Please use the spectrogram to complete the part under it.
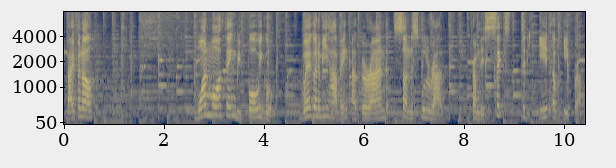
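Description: A young man hosting a children's Sunday school session and leading a prayer, calm and friendly. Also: sits high, a little slow. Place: studio with green screen. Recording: music playing underneath.

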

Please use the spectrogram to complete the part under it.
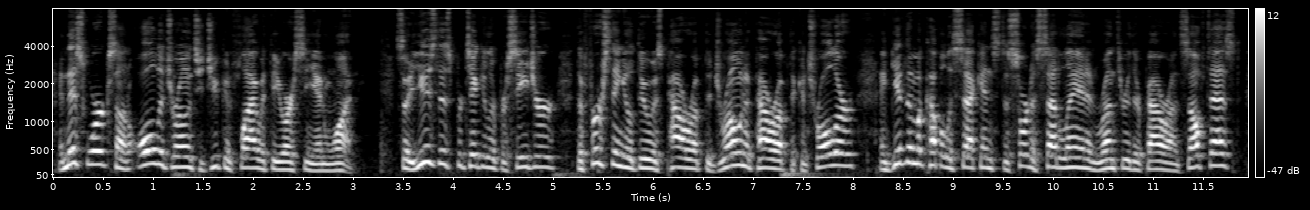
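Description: Male tutorial host, brisk and fairly high voice, friendly explainer energy. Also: a bit bright. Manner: upbeat, chatty, playful. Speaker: drone channel host. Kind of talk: hands-on tutorial.

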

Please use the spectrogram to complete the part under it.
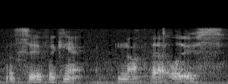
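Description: A man casually explaining a small engine repair in his home garage, relaxed and dryly joking, with plenty of fillers as he works. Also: mid-range voice, measured pace, gravelly, highs cut off, background noise. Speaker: repair instructor. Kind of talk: casual hands-on repair tutorial.

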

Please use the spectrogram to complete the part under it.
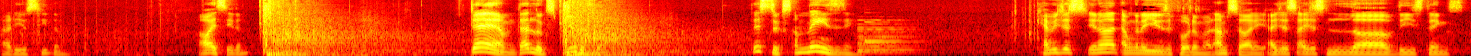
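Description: A man's voice: medium pitch, big pitch swings, measured pace, long pauses, music in the background. A man talking casually over his gameplay, reacting aloud and cursing at the game. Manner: chatty, reacts aloud, laughs and curses at the game. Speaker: gameplay streamer.

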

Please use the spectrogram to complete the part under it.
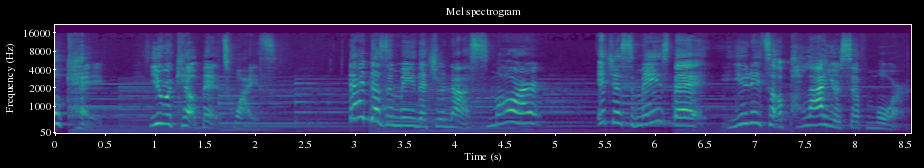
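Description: A woman's voice: sits high, exaggerated voice. A woman playing an encouraging poetry teacher on a children's show, in a broad singsong delivery. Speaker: teacher, show's star. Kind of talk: scripted children's show acting. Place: indoor TV studio set, light music behind.

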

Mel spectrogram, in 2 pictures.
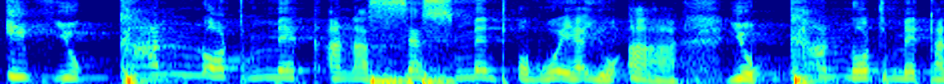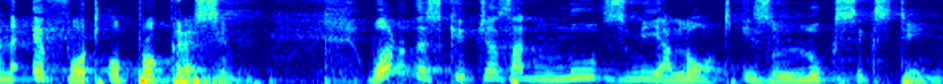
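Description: A man with a Kenyan accent preaching a sermon as pastor, swinging from quiet teaching to shouted declarations and calling for amen. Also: sits high, very animated, normal speed, faint music behind.

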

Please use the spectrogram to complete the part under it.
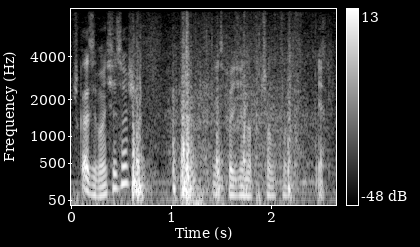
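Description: A young man giving casual, joking commentary while he plays a game, talking to its characters and breaking into loud excited yelps. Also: lowish voice, racing. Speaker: gameplay commentator. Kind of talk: casual let's-play commentary. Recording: old mic with clear background noise.

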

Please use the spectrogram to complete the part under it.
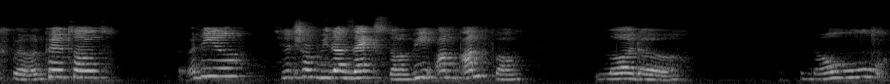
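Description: A woman giving slangy, excitable commentary while playing a racing game, groaning and pleading at the screen. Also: high voice. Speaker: gaming video host. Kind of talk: casual gameplay commentary. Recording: roomy echo.

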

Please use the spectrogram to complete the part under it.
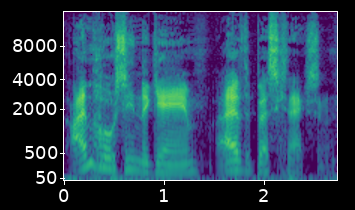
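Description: A man's voice: a little high, lively intonation, moderate pace, pushed and bright, no room sound. Drunk young man streaming a game. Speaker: live streamer. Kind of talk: casual gaming chat.

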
